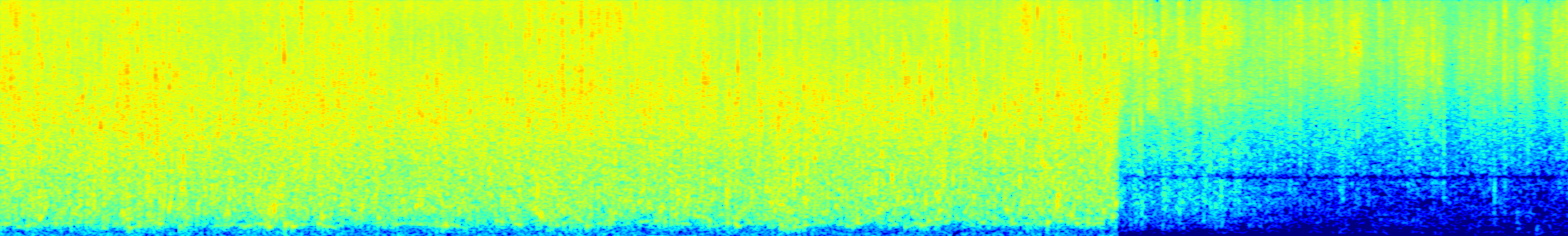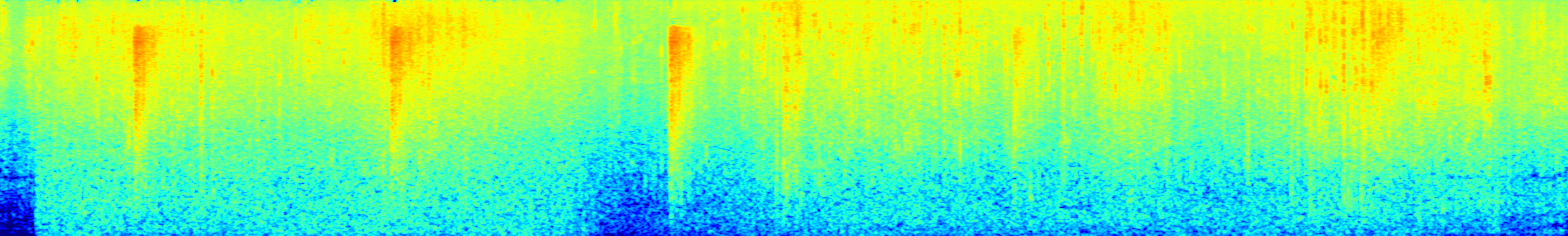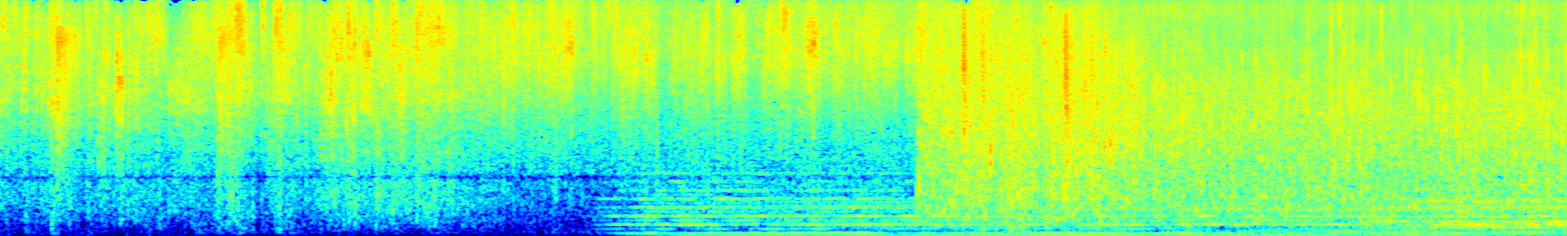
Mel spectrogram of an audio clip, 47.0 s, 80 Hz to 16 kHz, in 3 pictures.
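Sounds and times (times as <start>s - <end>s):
stream rushing over boulders: 0.0s - 11.2s, 37.1s - 47.0s
footsteps on dry leaves: 28.8s - 47.0s.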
